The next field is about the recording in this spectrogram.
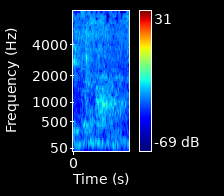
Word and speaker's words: Ibrahim: And also the Arabs do not pronounce it Abraham, it's Ibrahim with a I.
